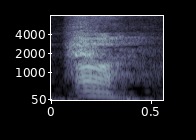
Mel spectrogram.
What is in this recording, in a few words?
"UH", Vox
